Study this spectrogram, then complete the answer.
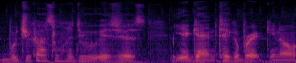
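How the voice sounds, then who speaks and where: Noticeable background noise sits under a man's fairly quick speech. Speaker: gaming YouTuber. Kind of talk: casual commentary. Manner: halting, many fillers.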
